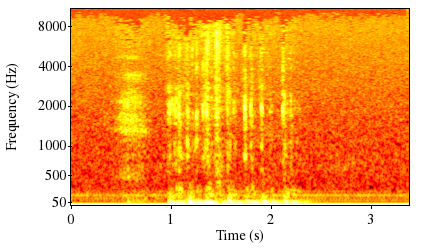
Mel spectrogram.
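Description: Quick bursts of keystrokes on a computer keyboard while a short car-sales e-newsletter is written up, a close, steady clatter lasting about a second and a half, with quiet before and after.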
